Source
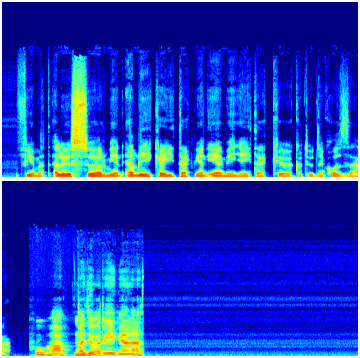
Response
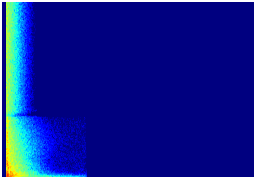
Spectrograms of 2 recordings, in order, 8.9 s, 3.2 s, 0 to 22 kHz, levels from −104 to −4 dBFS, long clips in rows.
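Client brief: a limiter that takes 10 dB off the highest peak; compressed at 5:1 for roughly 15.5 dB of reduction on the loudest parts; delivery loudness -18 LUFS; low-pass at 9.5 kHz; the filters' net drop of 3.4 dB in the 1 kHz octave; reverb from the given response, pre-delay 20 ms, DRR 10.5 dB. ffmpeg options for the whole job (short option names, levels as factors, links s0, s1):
-filter_complex "[0:a]lowpass=9500,equalizer=f=1000:t=o:g=-4.5,acompressor=threshold=0.0224:ratio=5,alimiter=level_in=1.78:limit=0.0631:level=0:latency=1,volume=0.562,asplit=2[s0][s1];[1:a]atrim=start_sample=2205,adelay=20[s2];[s1][s2]afir=irnorm=-1:irlink=0,volume=0.0251[s3];[s0][s3]amix=inputs=2:normalize=0,volume=10.6"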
